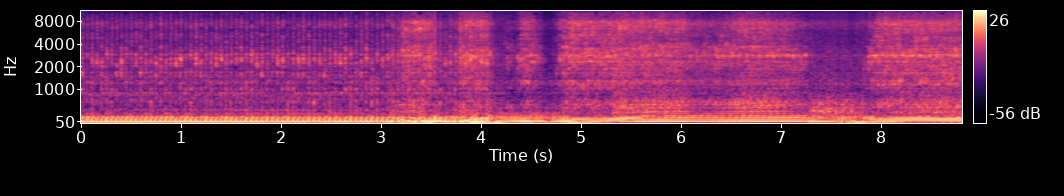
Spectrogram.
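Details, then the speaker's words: Forklift engine after replacing the bad spark plug: even idle, then revs cleanly and drops back with no stumbles or misses; misfire fixed, runs great. "The miss is fixed. There's a bad plug. All right. Well, that's exciting. Seems to run great now."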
